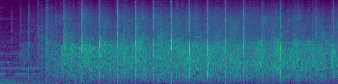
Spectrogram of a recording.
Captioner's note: audience claps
